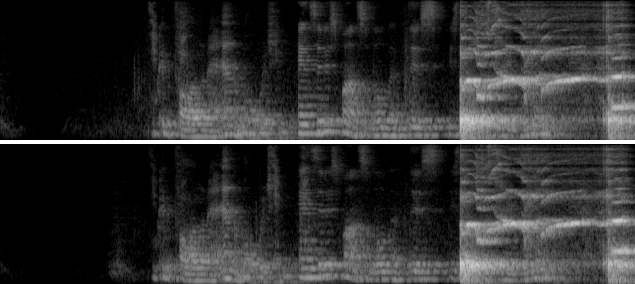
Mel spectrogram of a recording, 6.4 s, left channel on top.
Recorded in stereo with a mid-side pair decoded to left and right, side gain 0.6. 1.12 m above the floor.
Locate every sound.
1.5 s a man speaking: 40° left, 1.1 m; by 2.9 s 60° right, 1.2 m
3.0 s a man speaking: 70° left, 0.7 m
4.6 s a scream: 10° left, 0.9 m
